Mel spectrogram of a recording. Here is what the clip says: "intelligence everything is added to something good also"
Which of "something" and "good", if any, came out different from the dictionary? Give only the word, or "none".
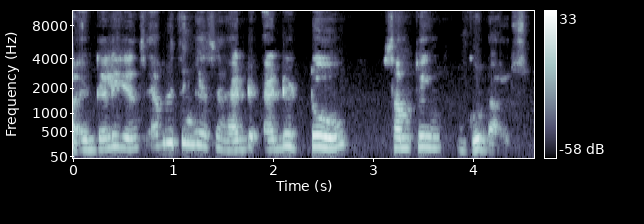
something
